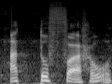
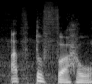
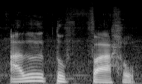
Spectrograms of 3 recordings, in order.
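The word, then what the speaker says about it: التفاح: আগে তখন হলো আল কিতাবু, কিন্তু যখন বললাম আত্তুফাহ তখন এটা আলিফ লামের উচ্চারণটা হয়নি, হয়েছে আত্তুফাহ। হওয়ার কথা ছিল আল তুফাহ।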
